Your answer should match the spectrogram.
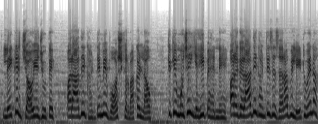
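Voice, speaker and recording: A wealthy young wife who scorns her husband. The voice is high and curt, and she speaks in orders. Soft music runs underneath. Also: expressive, brisk. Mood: demanding. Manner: curt, commanding. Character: rich, cold young wife, demanding.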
